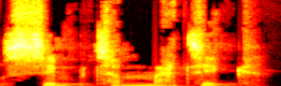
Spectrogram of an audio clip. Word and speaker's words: symptomatic: We can also call symptomatic, and the stress is on the symptomatic. Whoops. Excuse me. Sympta. Remember the toe becomes t. Symptomatic.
